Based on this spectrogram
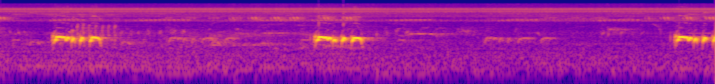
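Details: Local zebra dove song used as a lure for trapping and for new birds: three bursts of quick, rolling staccato coos, each about four notes. Softer, more distant dove phrases fill the gaps over a steady faint hiss.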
